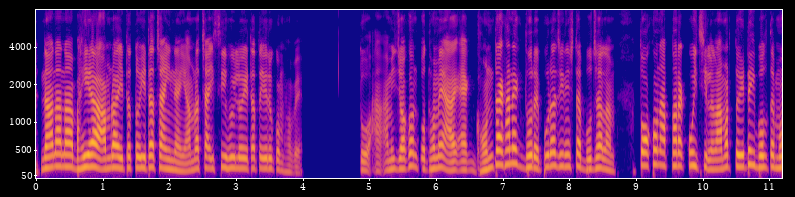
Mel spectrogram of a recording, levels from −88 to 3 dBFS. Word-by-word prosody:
"না, 190 - +6
না, 220 - +5
না, 210 - +6
ভাইয়া 210 +3 +5 0.2
আমরা 195 +3 +2
এটা 195 +1 -3
তো, - - +1
এটা 205 +1 +3
চাই 185 -3 +2
নাই। 140 -2 -3
আমরা 175 +4 -2
চাইছি 185 +1 -3
হইলো 190 -1 -1
এইটা 180 +1 -3
তো - - -7
এইরকম 165 -4 -4
হবে।" 105 -3 -14 0.9
তো - - -3 0.2
আ - - -7
আমি 170 +3 -4
যখন 225 +6 0
প্রথমে 180 +4 -2
আ - - +3 0.2
১ 150 - -8 0.2
ঘন্টা 190 - +2
খানেক 260 -2 +2
ধরে 200 -3 +3
পুরা 220 +3 +1
জিনিসটা 215 0 -2
বোঝালাম, 175 -4 -1 0.5
তখন 245 +2 +2
আপনারা 230 0 +1
কই 235 -1 +1
ছিলেন? 165 -6 -3
আমার 205 +1 -1
তো - - +1
এটাই 245 +2 0
বলতে 200 +1 +1
195 Hz, 205 wpm, -20 LUFS, 175-215 Hz, 0.9 s, না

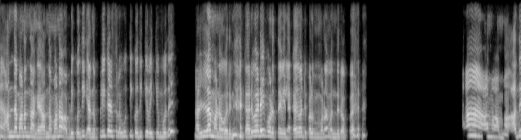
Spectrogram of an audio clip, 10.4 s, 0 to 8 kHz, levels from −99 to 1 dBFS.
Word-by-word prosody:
அந்த 250 +2 +3
மணம் 245 0 +2
தாங்க. 215 -3 +2
அந்த 225 +2 -2
மணம் 255 0 +3
அப்டி 215 +1 -5
கொதி 240 +4 -2
அந்த 215 0 -3
புளிக்கரல்ல 275 -3 0
ஊத்தி 260 +1 -9
கொதிக்க 240 +2 -5
வைக்கும்போது, 230 - -5 0.5
நல்லா 260 +7 +5
மனம் 215 -3 +1
வருங்க. 195 - 0 0.2
கருவாடே 290 +6 +5
போட 250 - +2
தேவையில்ல. 200 -4 0
கருவாட்டு 235 +1 0
குழம்பு 210 -2 -4
மனம் 225 +1 -3
வந்துரும் 195 -2 -4
அப்ப. 310 0 -6 2.0
ஆ 295 - +4 0.3
ஆமா, 235 -1 -4
ஆமா. 190 -3 -6
அது 290 +6 -2
235 Hz, 155 wpm, -20 LUFS, 215-265 Hz, 2.0 s, நல்லா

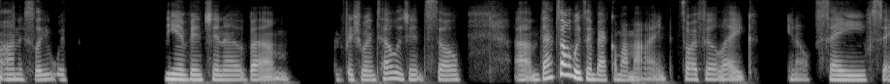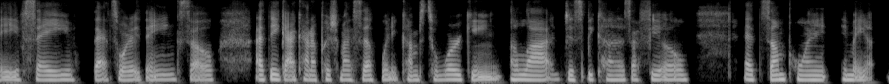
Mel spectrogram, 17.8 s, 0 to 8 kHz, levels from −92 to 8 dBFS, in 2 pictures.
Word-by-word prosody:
honestly, 180 -2 0
with 180 -2 -5 1.0
the 190 -1 +6
invention 170 -1 +3
of, 165 +1 -1
um, 90 - 0 0.4
artificial 170 -1 -2
intelligence, 180 +1 0
so, 170 0 +1 0.5
um, 85 0 0
that's 250 - +5
always 280 - +9
in 180 - +5
back 165 0 0
of 175 - -1
my 160 - -1
mind. 90 +3 -3
So, - - +2
I - - +2
feel 180 0 -2
like, 90 0 -2 0.3
you - - -6
know, 85 -1 -8
save, 165 -1 +3
save, 85 -1 +1
save, 165 0 0 0.2
that 160 +1 -1
sort 155 -1 -1
of - - -5
thing. 175 +1 -4
So, 165 - -1 0.4
I 170 - +3
think 170 0 +1
I - - +2
kinda 165 -3 -2
push 170 +2 -4
myself 165 -1 -1
when - - -2
it - - -6
comes 155 +1 -3
to 165 - -4
working 165 - 0
a 170 - +2
lot 170 +2 +1
just 165 -2 0
because 165 -1 -2
I 170 - -2
feel 170 -1 -2 0.5
at 170 -3 -1
some 170 +2 +4
point, 160 -3 -1
it 175 - 0
may 165 - +1
not - - -9
170 Hz, 180 wpm, -25 LUFS, 160-175 Hz, 1.0 s, always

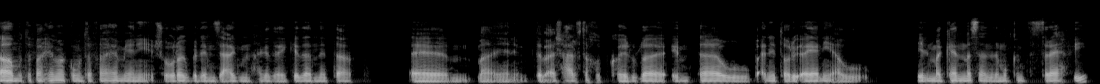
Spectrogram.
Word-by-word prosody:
آه، 90 -1 +9
متفهّمك 85 +2 -1
ومتفهم 85 +1 -1
يعني 80 -1 0
شعورك 85 +2 +2
بالإنزعاج 80 -1 0
من 80 -1 -4
حاجة 80 0 -4
زي 75 -2 -2
كده 80 +3 +1
إن 80 0 -3
أنت 80 0 -1 0.6
آآ، 75 -1 +4 0.3
ما - - -1
يعني 70 +1 -4
ما - - -13
بتبقاش - - -2
عارف - - -1
تاخد - - -7
قيلولة 80 +1 +2
إمتى 85 +1 +1
وبأنهى 80 +1 +1
طريقة 80 -1 +3
يعني، 80 +1 +3
أو 70 0 -4 0.5
إيه 85 - +4
المكان 85 +1 +2
مثلًا 85 0 +2
اللي 80 0 0
ممكن 85 +1 -4
تستريح 85 -2 0
فيه - - -1
80 Hz, 175 wpm, -26 LUFS, 80-85 Hz, 0.6 s, آه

